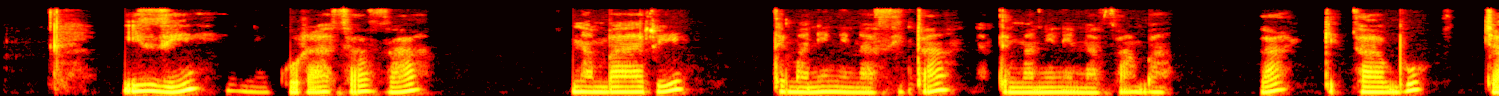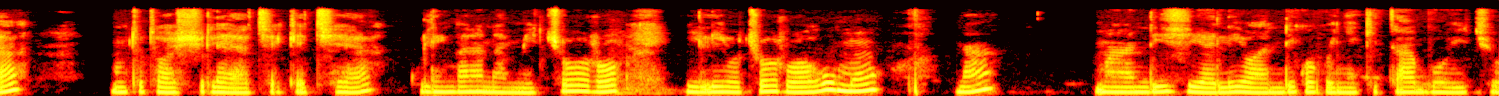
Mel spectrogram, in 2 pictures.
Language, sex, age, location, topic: Swahili, female, 25-35, Kisii, education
